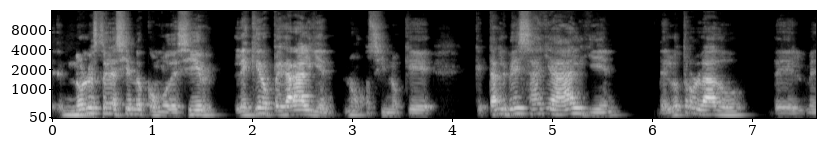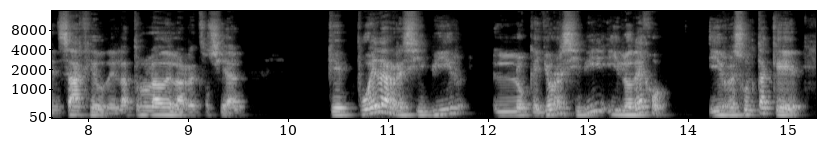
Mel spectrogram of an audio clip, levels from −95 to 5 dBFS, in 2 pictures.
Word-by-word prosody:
no 140 +4 +2
lo - - +6
estoy 180 -1 +1
haciendo 160 -1 +2
como 115 -3 -3
decir: 145 +4 +1 0.2
"Le 130 0 0
quiero 175 +3 +2
pegar 145 +1 +7
a - - +10
alguien", 155 0 +3
¿no?, - - -12
sino - - -6
que 400 0 -6 0.4
que 350 - -16
tal 170 - +1
vez 180 0 +2
haya 165 -3 +3
alguien 125 -9 -2 0.3
del - - -8
otro 145 - -4
lado 130 -4 +5 0.3
del 95 -1 -8
mensaje 120 +6 -1
o 105 - -5
del 95 0 -9
otro 140 0 -6
lado 130 0 +4
de - - 0
la - - +1
red 455 0 -6
social 455 0 -4 0.8
que 125 0 0
pueda 120 0 +2
recibir 130 +7 -4 0.3
lo 120 +1 -6
que - - -8
yo 155 +2 -3
recibí, 185 - -2
y 140 - -9
lo 130 -1 +1
dejo. - - -3 0.3
Y 130 - -5
resulta 145 +8 -2
que 390 - -2
140 Hz, 175 wpm, -23 LUFS, 125-170 Hz, 0.8 s, a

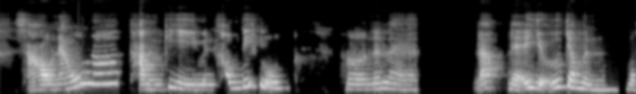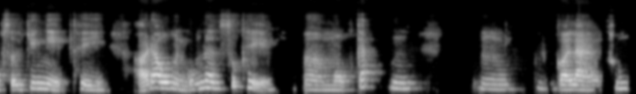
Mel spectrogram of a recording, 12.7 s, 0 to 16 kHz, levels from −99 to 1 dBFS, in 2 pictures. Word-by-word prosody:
xào 190 - +4
nấu 210 +6 +1 0.2
nó 415 +1 +2
thành 195 -1 +2
cái 275 - -2
gì 195 -4 0
mình 195 0 -3
không 245 -1 -1
biết 335 +4 0
luôn, 240 0 +1 0.6
ờ, 200 -1 -3
nên 215 +3 -4
là, 190 -5 -5 0.6
đó, - - +1 0.2
để - - +3
giữ 280 +4 +3
cho 270 -3 +6
mình 220 -6 0 0.3
một 190 0 -6
sự 190 0 -1
chuyên 230 -1 0
nghiệp 185 -6 +1 0.2
thì 180 - -3 0.3
ở - - +3
đâu 250 -1 +8
mình 200 -4 -3
cũng 215 - -3
nên 250 -2 +3
xuất 160 - -3
hiện, 255 - 0 0.3
ờ, 180 -2 -6
một 175 -1 -5
cách, 285 0 -2 0.2
ưm, 230 -3 -4 0.7
ừm, 195 -2 -9 0.5
gọi 190 0 +5
là, 180 -1 +4
không 230 - -7
205 Hz, 180 wpm, -21 LUFS, 190-245 Hz, 0.7 s, đâu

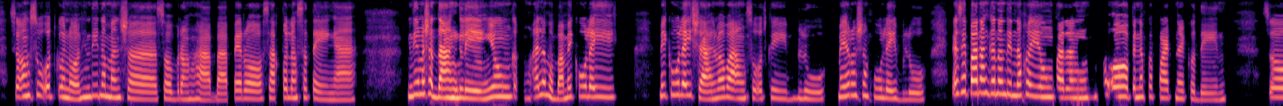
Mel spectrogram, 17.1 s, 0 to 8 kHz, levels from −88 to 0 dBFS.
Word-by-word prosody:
So - - -5
ang 290 +2 +2
suot 295 -4 -3
ko 275 -1 -1
no'n 215 -4 +1
hindi 275 +3 0
naman 265 -4 +1
siya 210 -5 0
sobrang 210 -2 -5
haba 185 -2 -2
pero 225 -2 0
sakto 235 +2 -4
lang 245 0 -2
sa 255 - -6
tenga. 190 -4 -5 0.7
Hindi 285 +2 +2
naman 350 0 +3
siya 345 -6 +4
dangling 245 -3 +6
'yong 285 0 +3
ka - - -7 0.2
alam 335 +5 +2
mo - - +1
ba, 205 - +2
may 265 +2 -2
kulay 275 -1 -1 0.6
may 300 - -2
kulay 325 0 +2
siya. 220 -4 +3
Halimbawa, 250 +1 +2
ang 230 - -5
suot 235 -2 -7
ko'y 230 -3 -8
blue 220 -2 -7 0.2
mayroon 300 +3 +1
siyang 310 0 -3
kulay 240 -4 -3
blue, 195 0 -8 0.4
kasi 370 +6 +2
parang 375 +1 +8
gano'n 360 -1 +3
din 335 - +1
ako, 315 +2 +1
eh, 290 -2 0
'yong 270 0 +1
parang 250 -1 +1 0.3
oo, 285 -4 +6
pinagpa-partner 255 -3 -3
ko 220 - -10
din. 190 0 -9 0.5
So, - - -10
250 Hz, 180 wpm, -20 LUFS, 220-285 Hz, 0.7 s, parang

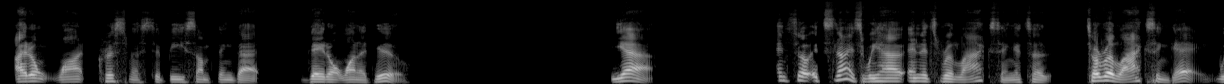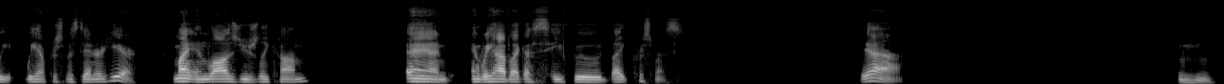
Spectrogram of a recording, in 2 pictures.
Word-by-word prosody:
I 135 +1 +5
don't 145 -2 +2
want 120 +3 -2
Christmas 125 -8 -4
to - - -8
be 115 -1 -4
something 110 -1 -6
that - - -1 0.4
they 120 +4 +3
don't 115 -2 +1
wanna 110 -2 -1
do." - - 0 2.0
Yeah. 160 +6 +4 1.2
And 185 -2 -6
so 175 0 +3
it's 170 - -2
nice, 220 -4 +2
we 140 +1 +2
have 145 0 +4
and 150 0 0
it's 140 0 -3
relaxing, 115 - -2
it's 110 - -9
a 105 -6 -3 0.4
it's - - -3
a 165 - +11
relaxing 145 - +5
day. - - -1
We 120 -2 -5
we 115 - -3
have 115 -3 -5
Christmas 115 -2 -12
dinner 120 +1 -3
here. 175 +9 -2 0.4
My 145 +1 +7
in-laws 125 0 +2
usually 120 0 -4
come. 120 +3 -5 1.0
And 125 -6 +2 0.2
and 125 0 -2
we 125 - +3
have 125 -2 +5
like 120 0 0
a 115 - -3
seafood, 115 -2 -1
like, 110 0 -3
Christmas. 150 -2 -15 1.8
Yeah. - - 0 2.8
Mhm. 100 -3 -9
120 Hz, 120 wpm, -25 LUFS, 115-140 Hz, 2.8 s, a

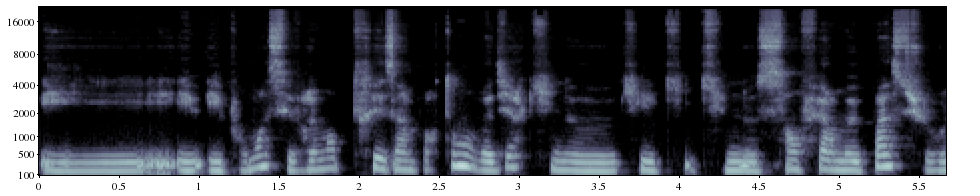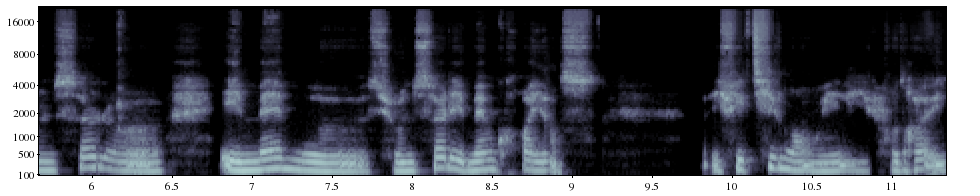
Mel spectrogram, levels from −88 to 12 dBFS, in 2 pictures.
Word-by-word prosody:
et 160 - -2
et - - -3
pour 165 +2 -12
moi, 230 +4 0
c'est 180 -9 +2
vraiment 185 +5 -6
très 200 -4 0
important, 185 +8 +1
on - - -4
va 175 - 0
dire, 230 +8 -3
qu'ils 180 - -6
ne 160 -1 0
qu'ils 160 +1 -4
qu'ils 165 +12 -12
qu'ils 170 0 -3
ne - - +2
s'enferment 180 +1 +1
pas 235 +9 +2
sur 170 -9 0
une 170 - 0
seule, 215 +5 -1
heu, 160 -1 0 0.4
et 170 - +6
même, 190 +2 +3
heu, 155 -2 +2
sur 160 +2 0
une 160 - +2
seule 210 +7 +1
et 180 - +2
même 175 +2 +3
croyance. 175 -1 -1 0.7
Effectivement, 190 0 +2
oui, 155 +1 0
il 160 - -6
faudra 165 +3 -2
i 90 - +1
170 Hz, 195 wpm, -22 LUFS, 160-195 Hz, 0.7 s, et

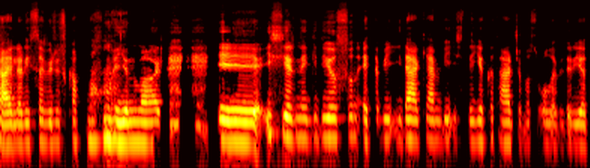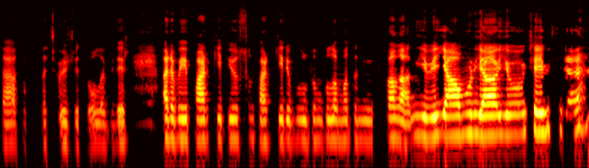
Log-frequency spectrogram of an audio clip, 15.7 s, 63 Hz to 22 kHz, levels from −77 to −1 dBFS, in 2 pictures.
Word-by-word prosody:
aylarıysa 150 +2 0
virüs 155 0 -11
kapma 160 +1 -13
olayın 160 -2 0
var, 155 0 -2 0.8
eee, 160 -2 +3
iş 210 0 -7
yerine 180 -1 +1
gidiyorsun. 180 +1 -6
E 165 - -5
tabii 175 0 -12
giderken 170 0 -3
bir 170 - -11
işte 165 -1 -18
yakıt 165 +2 -11
harcaması 155 -1 -9
olabilir 150 -1 -15
ya 150 -1 -8
da 150 -1 -8
toplu 150 -2 -38
taşıma 155 0 -16
ücreti 155 0 -20
olabilir. 145 - -13 0.4
Arabayı 175 -1 +1
park 170 0 +1
ediyorsun. 175 0 -10
Park 165 -2 -7
yeri 170 -2 -8
buldun 170 0 -14
bulamadın 170 -1 -10 0.2
falan 180 -2 +1
gibi 190 -1 +3
yağmur 195 +1 +6
yağıyor, 200 0 +6
şemsiyen. 225 +1 +3
170 Hz, 135 wpm, -21 LUFS, 160-180 Hz, 0.8 s, yağmur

